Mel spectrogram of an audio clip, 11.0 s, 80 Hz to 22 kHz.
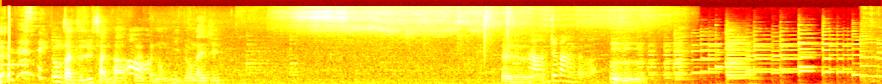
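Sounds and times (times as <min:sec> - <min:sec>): steak sizzling on griddle: 0:03.2 - 0:08.6.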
